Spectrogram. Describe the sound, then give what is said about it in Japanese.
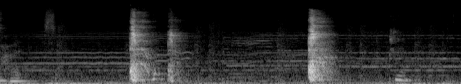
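A person chokes and coughs mid-conversation. There are a few harsh bursts, two of them loud and sharp, separated by quieter throaty sounds and breaths. “失礼いたしました。むせております。”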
